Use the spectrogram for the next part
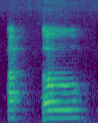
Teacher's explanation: The throat is where you get the an H or or like in the word uh-oh, you have that really sudden start. That's the glottis releasing like really fast, kind of like a stop.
